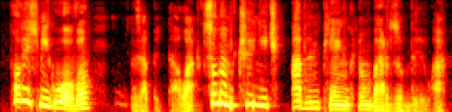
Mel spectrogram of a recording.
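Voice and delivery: wysoko i głośno, kobiecy głos; dama pyta. A narrator's reading. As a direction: ciekawska dama dopytuje. A lady asks the head. (przyjaciółka żony pyta głowę)

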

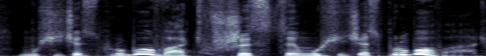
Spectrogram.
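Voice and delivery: very high, loud, mounting insistence; frenzied urging. A narrator's reading. Crazed man urges everyone to taste.

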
